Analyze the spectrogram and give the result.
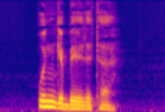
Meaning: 1. comparative degree of ungebildet 2. inflection of ungebildet: strong/mixed nominative masculine singular 3. inflection of ungebildet: strong genitive/dative feminine singular
- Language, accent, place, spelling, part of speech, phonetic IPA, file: German, Germany, Berlin, ungebildeter, adjective, [ˈʊnɡəˌbɪldətɐ], De-ungebildeter.ogg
